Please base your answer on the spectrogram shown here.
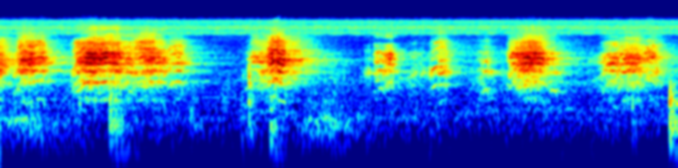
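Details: Manu, Peru macaws screeching in uneven bursts, some drawn-out and rasping, others clipped, with brief quiet spells between groups of calls.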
